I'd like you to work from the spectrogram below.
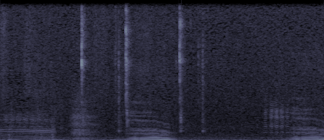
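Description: Sheep of different colors bleat in the Minecraft modpack Create, several wavering calls in succession, close and clear, with faint clicking between them.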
